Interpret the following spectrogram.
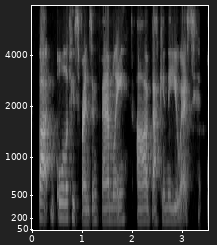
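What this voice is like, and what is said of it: Australian accent. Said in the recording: “if you can't tell by my accent already, I am from Australia”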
